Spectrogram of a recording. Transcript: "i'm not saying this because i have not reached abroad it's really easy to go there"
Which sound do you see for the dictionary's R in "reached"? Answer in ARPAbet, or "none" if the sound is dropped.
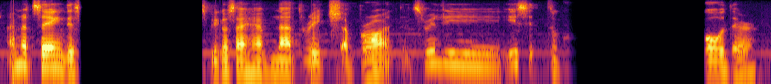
R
